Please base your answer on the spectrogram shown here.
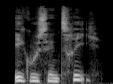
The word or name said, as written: egocentri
